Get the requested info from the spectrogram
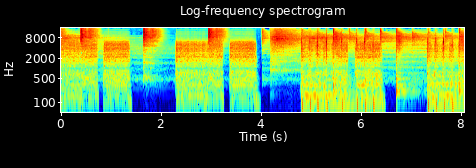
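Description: Thrash metal band playing an instrumental passage with distorted guitars and drums. It starts as stop-start riffing broken by short gaps, then the full band comes back in, playing on continuously, from about five seconds in.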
